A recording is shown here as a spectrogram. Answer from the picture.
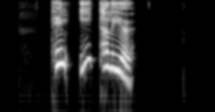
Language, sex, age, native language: Icelandic, female, 40-49, Icelandic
